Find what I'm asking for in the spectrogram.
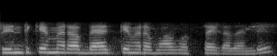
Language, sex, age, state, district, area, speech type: Telugu, female, 18-30, Andhra Pradesh, Kadapa, rural, conversation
